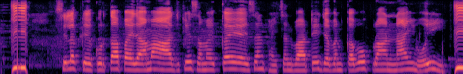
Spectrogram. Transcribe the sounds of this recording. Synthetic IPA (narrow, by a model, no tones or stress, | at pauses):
sɪləkːekʊɾt̪apəɪd̪aːmãaːd͡ʒkesəməjkəeəɪsənpʰə̃ɪ̃sənbaːʈed͡ʒəbənkəbopʊɾaːnːaːĩɦoːiː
